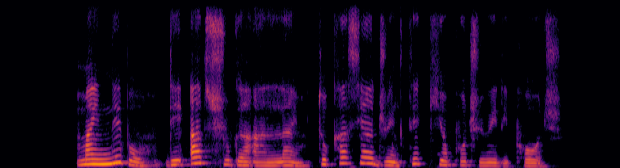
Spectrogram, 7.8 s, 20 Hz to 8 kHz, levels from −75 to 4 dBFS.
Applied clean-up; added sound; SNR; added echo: neural mask model Resemble Enhance denoiser.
